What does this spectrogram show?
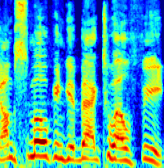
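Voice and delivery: loud, high-pitched barked yell. Retelling how dad yelled at the oxygen tank lady: imitating someone yelling. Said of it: "yelling at this lady".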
